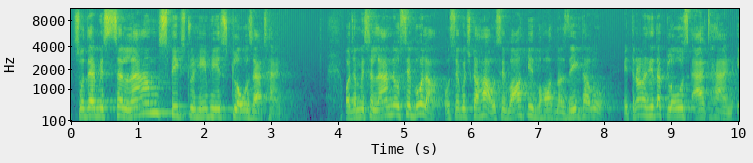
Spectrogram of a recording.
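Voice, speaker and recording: A man teaching a class, reading English lines slowly and then explaining them again and again in Hindi. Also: a little high, big-room sound.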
